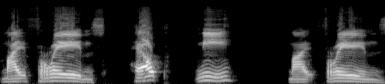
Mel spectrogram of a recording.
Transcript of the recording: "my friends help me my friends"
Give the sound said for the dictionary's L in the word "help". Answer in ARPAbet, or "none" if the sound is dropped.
L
